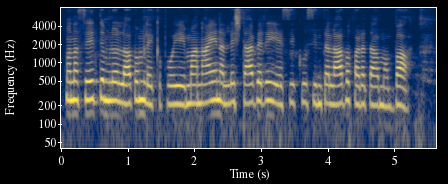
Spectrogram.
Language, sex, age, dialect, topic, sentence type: Telugu, female, 60-100, Southern, agriculture, statement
